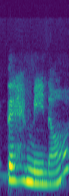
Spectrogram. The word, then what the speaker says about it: Tehmina: But it is actually Tehmina. It's like T pronounced in a way that it's Tehmina with a little bit sound of her in it. Okay, Tahmina.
